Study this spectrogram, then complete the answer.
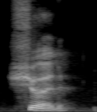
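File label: "should", English; pronunciations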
